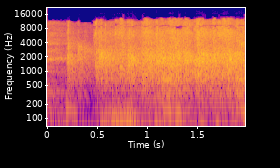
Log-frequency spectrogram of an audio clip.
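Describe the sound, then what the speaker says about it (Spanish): A studio audience on a radio programme applauds a departing guest, a dense wash of clapping swelling up after a brief quieter start and holding steady. "Os pido un aplauso para él."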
